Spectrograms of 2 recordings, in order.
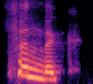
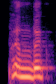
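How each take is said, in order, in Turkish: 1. Kelime f sesiyle başlıyor. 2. Kelime p sesiyle başlıyor.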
